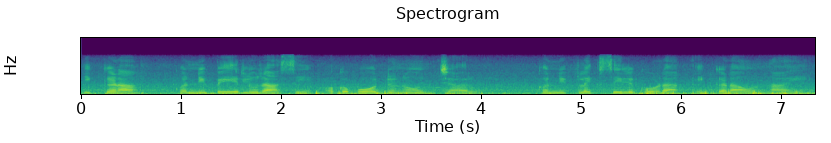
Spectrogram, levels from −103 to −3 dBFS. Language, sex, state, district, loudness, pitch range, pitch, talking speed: Telugu, female, Andhra Pradesh, Srikakulam, -19 LUFS, 190-235 Hz, 220 Hz, 105 wpm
